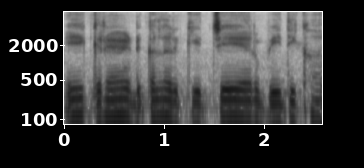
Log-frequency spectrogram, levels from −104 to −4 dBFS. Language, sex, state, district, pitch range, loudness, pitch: Hindi, male, Haryana, Charkhi Dadri, 105-115 Hz, -19 LUFS, 110 Hz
